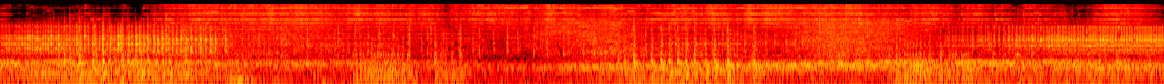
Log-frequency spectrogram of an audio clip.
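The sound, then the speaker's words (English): Heavy chains drag and clank continuously, a dense, grinding metallic rattle that stays loud and steady throughout, with no voices. “Scrooge did not know what this next sound was, and then remembered to have heard that ghosts in haunted houses were described as dragging chains.”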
